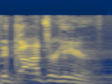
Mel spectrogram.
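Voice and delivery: high, excited proclamation at moderate volume; mock crowd yell. Preacher voicing the crowd hailing gods, mock excited yell. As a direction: call it out like an amazed crowd. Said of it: "The crowds are getting loud. They're yelling and screaming".

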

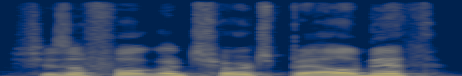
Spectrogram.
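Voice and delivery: a hint of a gossiping local voice; imitating a local. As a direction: toss it off like a bloke down the pub. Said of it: "You can definitely hear people saying that".

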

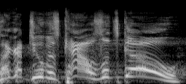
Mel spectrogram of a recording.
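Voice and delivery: a cheeky grin in the voice; high gleeful shout; gleeful Mickey Mantle. Retold or imitated. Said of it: "He goes".

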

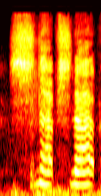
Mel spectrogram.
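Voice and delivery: two high, sudden snaps; imitated snapping sound. Both fishing rods hit the bridge, sudden imitated snaps. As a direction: say it like rods cracking overhead. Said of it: "this sound goes off".

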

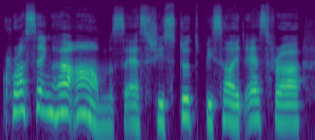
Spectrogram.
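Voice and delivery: ordinary delivery, nothing marked

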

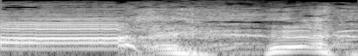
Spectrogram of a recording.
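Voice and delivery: high burst of laughing shout; shocked laugh. Real, not acted. Recalling the twist, he bursts into a high shocked laugh.

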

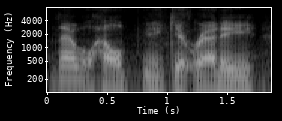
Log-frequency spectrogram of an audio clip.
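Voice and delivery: ordinary talk

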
